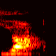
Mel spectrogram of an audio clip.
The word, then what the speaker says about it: yacht: It's yacht. Y-A-C-H-T is yacht. Now, be honest in the comments if you, I'm sure that you knew that the word, but the pronunciation is yacht. It's not yacht, it's yacht.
